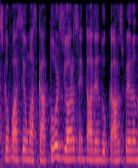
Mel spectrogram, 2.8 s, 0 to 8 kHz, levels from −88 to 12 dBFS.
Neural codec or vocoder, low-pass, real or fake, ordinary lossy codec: codec, 16 kHz, 4.8 kbps, FACodec; 7.2 kHz; fake; none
